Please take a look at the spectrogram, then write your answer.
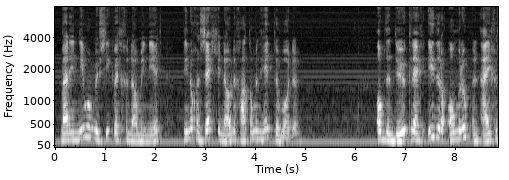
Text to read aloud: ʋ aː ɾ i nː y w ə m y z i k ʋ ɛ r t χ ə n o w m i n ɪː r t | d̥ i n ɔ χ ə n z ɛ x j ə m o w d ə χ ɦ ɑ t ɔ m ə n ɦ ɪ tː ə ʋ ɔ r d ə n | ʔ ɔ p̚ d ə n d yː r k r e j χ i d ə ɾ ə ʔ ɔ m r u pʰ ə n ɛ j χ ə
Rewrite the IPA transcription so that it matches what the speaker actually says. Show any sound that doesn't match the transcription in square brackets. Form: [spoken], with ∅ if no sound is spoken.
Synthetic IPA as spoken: ʋ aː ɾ [ɪ] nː [i] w ə m y z i k ʋ ɛ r t χ ə n o w m i n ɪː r t | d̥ i n ɔ χ ə n z ɛ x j ə [n] o w d ə χ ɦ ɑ t ɔ m ə n ɦ ɪ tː ə ʋ ɔ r d ə n | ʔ ɔ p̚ d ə n d yː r k r e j χ i d ə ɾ ə ʔ ɔ m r u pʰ ə n ɛ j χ ə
